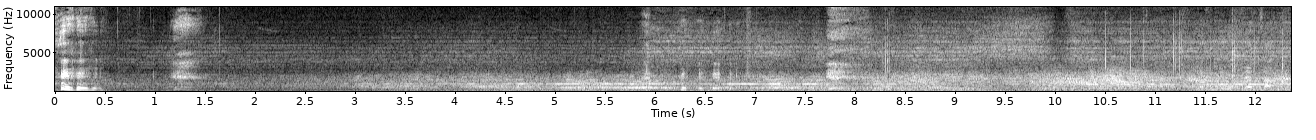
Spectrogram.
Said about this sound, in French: Et un avion.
